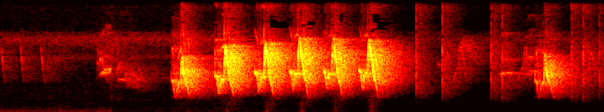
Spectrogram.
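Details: Bar-winged prinia singing energetically in ngebren style as a lure for lazy prinias: a quick run of about six harsh, buzzy high notes, followed by softer trailing chips.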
